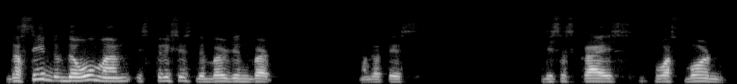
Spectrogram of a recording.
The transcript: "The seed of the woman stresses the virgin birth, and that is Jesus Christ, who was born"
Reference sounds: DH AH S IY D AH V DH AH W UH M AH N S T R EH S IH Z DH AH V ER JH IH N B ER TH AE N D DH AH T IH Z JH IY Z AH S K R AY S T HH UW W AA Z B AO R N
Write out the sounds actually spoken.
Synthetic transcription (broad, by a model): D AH S IY D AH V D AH W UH M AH N S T R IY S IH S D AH B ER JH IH N B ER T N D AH T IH S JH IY S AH S K R AY S T HH UW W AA S B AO R N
